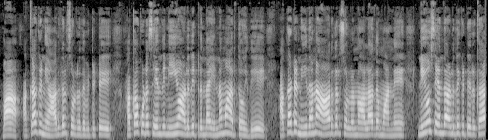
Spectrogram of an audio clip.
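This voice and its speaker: A man playing a kind younger brother in a family drama skit, speaking in a calm, reassuring way. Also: sits high, a little fast. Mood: comforting.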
